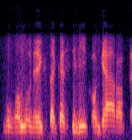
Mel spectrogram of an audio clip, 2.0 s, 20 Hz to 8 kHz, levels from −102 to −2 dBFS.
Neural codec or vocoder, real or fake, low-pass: none; real; 7.2 kHz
